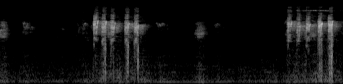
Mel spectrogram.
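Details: Female sunbird, called kolibri ninja, a lively singer whose song is used as a lure to get other sunbirds singing: high, thin chirps followed by two dense bursts of rapid, ringing notes separated by a short pause.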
